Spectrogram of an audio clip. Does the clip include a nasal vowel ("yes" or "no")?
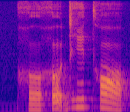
no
